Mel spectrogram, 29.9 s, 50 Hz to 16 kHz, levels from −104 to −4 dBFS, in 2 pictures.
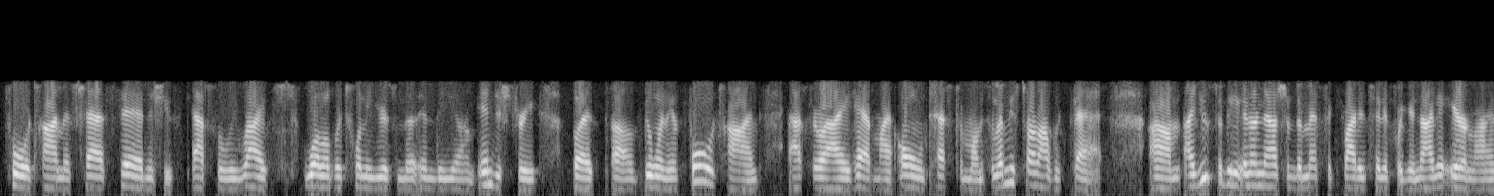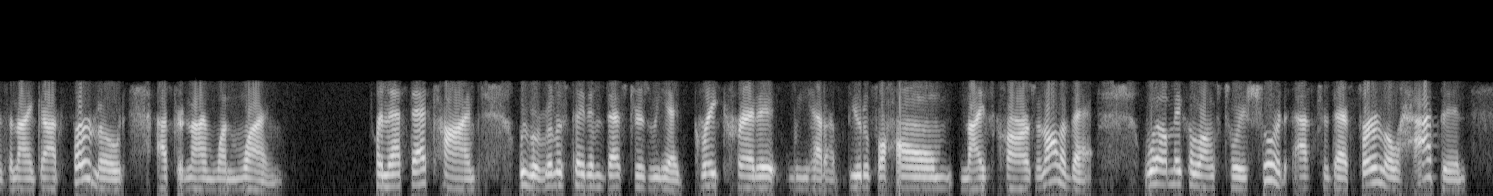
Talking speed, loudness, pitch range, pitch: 185 wpm, -23 LUFS, 150-175 Hz, 160 Hz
